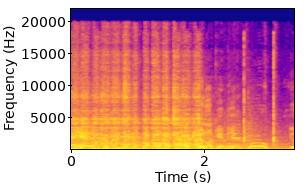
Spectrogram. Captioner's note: car honking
